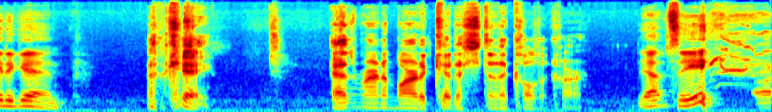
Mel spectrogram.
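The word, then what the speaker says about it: Asmoranomardicadaistinaculdacar: Asmarina Marticudistina Coldicor.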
